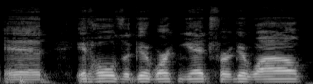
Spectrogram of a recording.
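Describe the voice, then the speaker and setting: A man's voice: mid-range voice, flat delivery, moderate pace, creaky. A man with a congested, nasal voice casually reviewing a knife in a vlog, rambling a bit and talking straight to his viewers. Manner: rambling, loose, self-correcting, speaks to viewers directly.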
